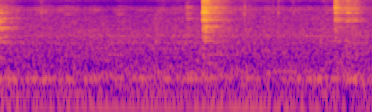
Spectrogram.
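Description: A metal charcoal stove (kalan de uling) is handled and gives two brief clinks of metal on metal against near silence.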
